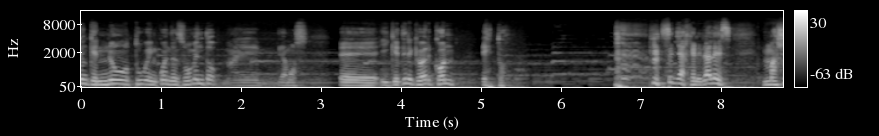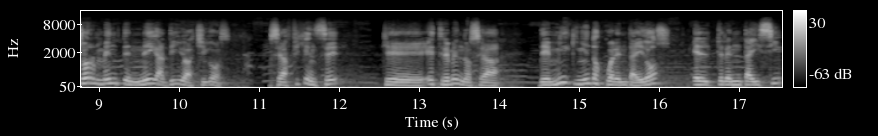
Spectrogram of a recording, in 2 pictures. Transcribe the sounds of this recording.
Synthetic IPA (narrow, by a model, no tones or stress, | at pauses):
wet̪jo̞ŋke̞no̞t̪uβeːŋkwent̪aensumoment̪o̞ed̪iɣamo̞s | eiket̪jeneke̞β̞eɾko̞nest̪o̞ | rese̞ɲaxeneɾalesmaʒo̞ɾmẽ̞nt̪e̞neɣat̪iβat͡ʃiko̞s | oseafixe̞nse | keest̪ɾemend̪oːsea | ðe̞milkinje̞nt̪̬oskwaɾent̪ajðo̞s | elt̪ɾent̪ajsi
